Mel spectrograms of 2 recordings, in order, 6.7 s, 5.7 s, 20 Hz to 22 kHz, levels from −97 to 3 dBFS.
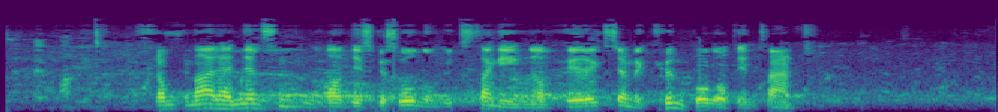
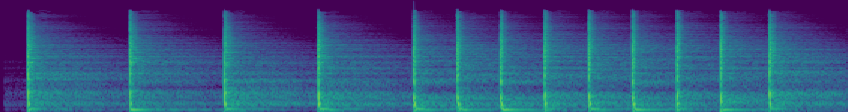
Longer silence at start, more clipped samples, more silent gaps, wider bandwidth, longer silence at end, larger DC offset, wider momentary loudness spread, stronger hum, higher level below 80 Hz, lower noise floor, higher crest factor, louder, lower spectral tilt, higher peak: about the same, 0.25 s vs 0.2 s; neither; neither; second, 9.6 kHz vs 15.5 kHz; about the same, 0 s vs 0.05 s; neither; about the same, 19 LU vs 19 LU; neither; second, -66 dBFS vs -52 dBFS; about the same, -46 dBFS vs -45 dBFS; second, 16 dB vs 28 dB; first, -15 LUFS vs -25 LUFS; about the same, -2 dB/octave vs -3 dB/octave; about the same, 0 dBFS vs 0 dBFS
